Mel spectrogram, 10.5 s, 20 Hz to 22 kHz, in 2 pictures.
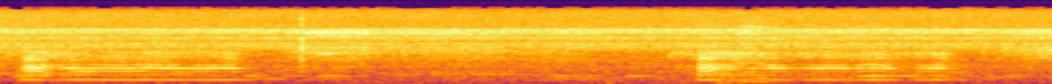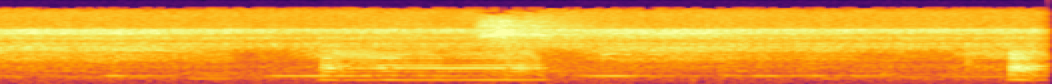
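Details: Person snoring: rhythmic buzzing snores about every three and a half seconds, roughly 18 breaths a minute, over a steady background hum.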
